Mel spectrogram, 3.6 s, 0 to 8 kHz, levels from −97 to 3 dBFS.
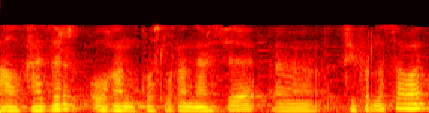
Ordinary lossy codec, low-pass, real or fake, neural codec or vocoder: AAC, 16 kbps; 7.2 kHz; real; none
